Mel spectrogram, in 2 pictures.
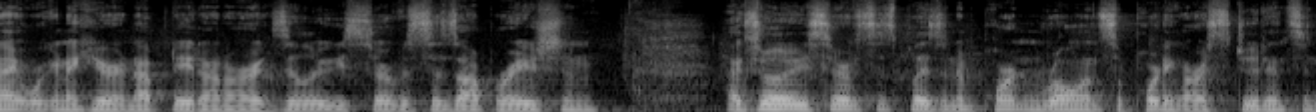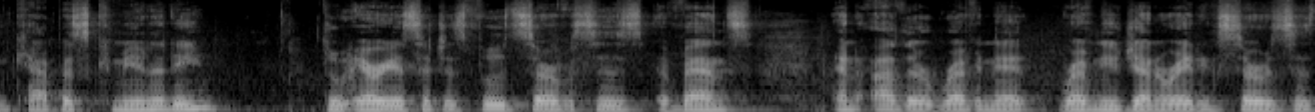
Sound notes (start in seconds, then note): none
